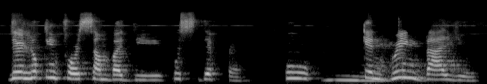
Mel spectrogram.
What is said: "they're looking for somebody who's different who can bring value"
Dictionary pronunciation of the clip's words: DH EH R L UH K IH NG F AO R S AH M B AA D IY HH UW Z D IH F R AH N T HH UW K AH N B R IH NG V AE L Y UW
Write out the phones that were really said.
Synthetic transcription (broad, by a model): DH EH R L UH K IH NG F AO R S AH M B AA D IY HH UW S D IH F R AH N T HH UW K AH N B R IH NG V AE L Y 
